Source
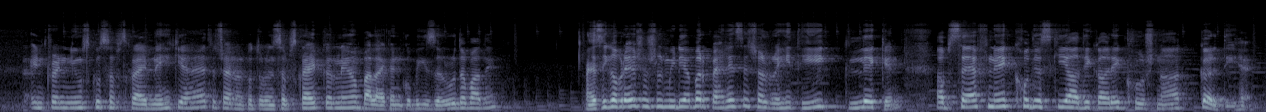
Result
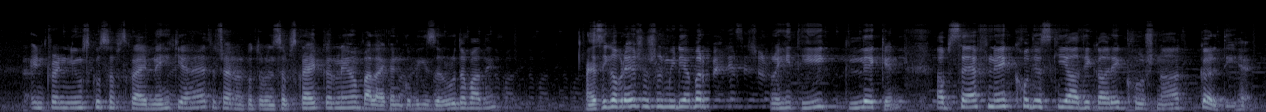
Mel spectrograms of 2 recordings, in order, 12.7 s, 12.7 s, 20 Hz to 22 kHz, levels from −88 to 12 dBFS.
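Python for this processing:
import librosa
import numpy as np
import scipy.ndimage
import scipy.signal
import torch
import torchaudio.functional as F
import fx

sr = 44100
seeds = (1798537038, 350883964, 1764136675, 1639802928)

p1 = fx.ladder_highpass(x, sr, hz=1600.0, resonance_pct=55, at=(7.09, 7.7), fade=0.02)
p2 = p1 + fx.echo_feedback(p1, sr, ms=342, feedback_pct=60, wet_db=-22.5, dry=0)
y = F.gain(torch.from_numpy(p2), -5.0).numpy()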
